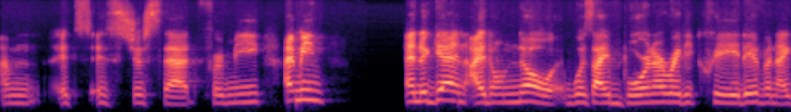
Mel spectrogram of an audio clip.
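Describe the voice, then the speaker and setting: At a moderate pace, a woman in a French accent speaks at medium pitch with fairly even intonation. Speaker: actress and screenwriter. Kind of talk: interview conversation.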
